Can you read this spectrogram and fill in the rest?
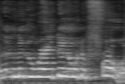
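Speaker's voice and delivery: high, pointing him out; voiced homeboy. The homeboy pointing out the man across the hall, high and urgent.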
